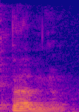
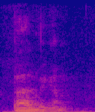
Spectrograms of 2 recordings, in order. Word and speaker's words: Birmingham: And yes, Birmingham. That's how it's pronounced. Birmingham.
